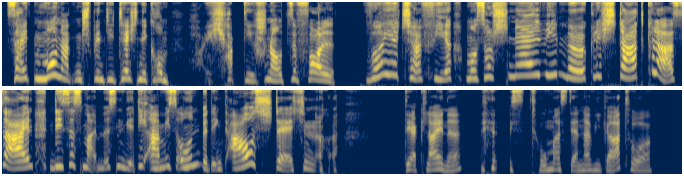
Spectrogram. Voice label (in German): Sarkastisch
